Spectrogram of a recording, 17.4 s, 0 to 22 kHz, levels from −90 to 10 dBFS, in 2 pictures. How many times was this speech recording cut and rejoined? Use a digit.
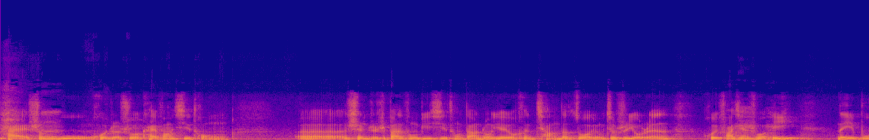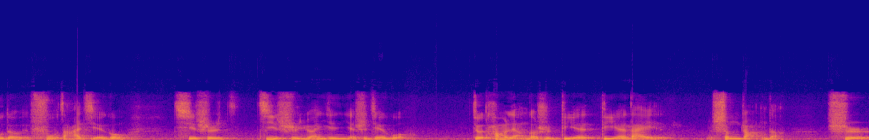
1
